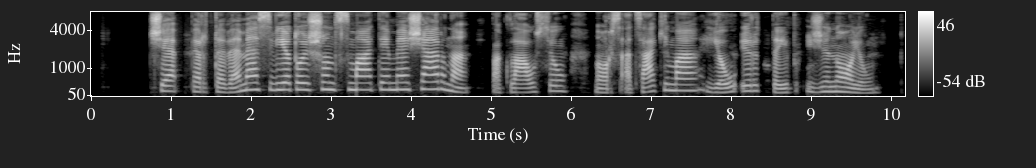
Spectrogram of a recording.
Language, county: Lithuanian, Utena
